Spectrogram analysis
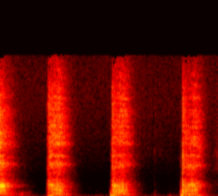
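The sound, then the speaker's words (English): An unusual sneeze: four short, forceful breathy bursts in a quick, fairly even rhythm, loud and heard alone. “Was that a sneeze? Yeah. Do you always sneeze like that? Yeah, it's my sneeze, bro.”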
